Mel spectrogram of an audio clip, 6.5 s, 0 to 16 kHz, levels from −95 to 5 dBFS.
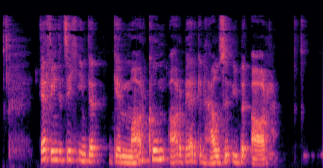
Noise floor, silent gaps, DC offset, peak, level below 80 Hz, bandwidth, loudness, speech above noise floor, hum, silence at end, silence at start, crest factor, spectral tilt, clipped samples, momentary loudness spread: -55 dBFS; none; under 0.1%; -2 dBFS; -60 dBFS; 11.5 kHz; -19 LUFS; 37 dB; none; 0.95 s; 0.1 s; 18 dB; -6 dB/octave; under 0.1%; 7 LU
